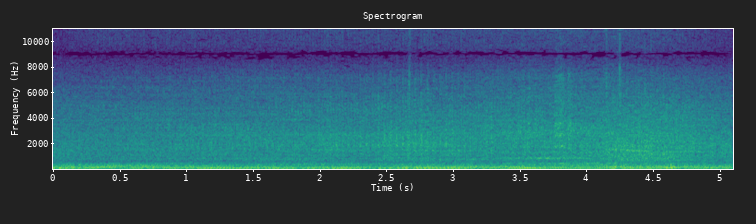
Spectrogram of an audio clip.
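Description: Car engine idling close by, a steady low hum whose note shifts slightly about three and a half seconds in.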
